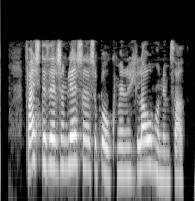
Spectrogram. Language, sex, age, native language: Icelandic, female, 11, German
